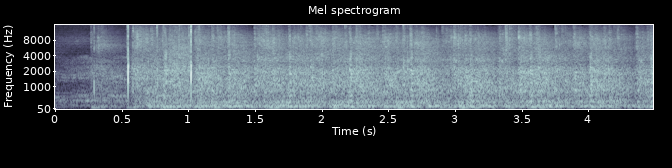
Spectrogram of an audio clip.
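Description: Legislators applauding and thumping their desks, a steady din that builds a fraction of a second in, with two sharp cracks in the first second.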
